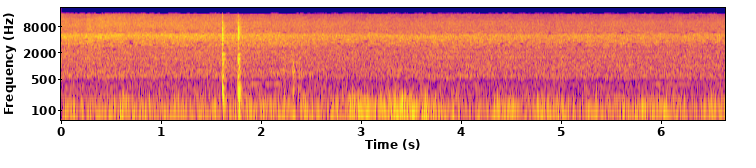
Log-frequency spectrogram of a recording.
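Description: Shredded vegetables sizzling in hot oil in a black iron karahi over a wood fire: a steady hiss, with two quick sharp taps about a second and a half in.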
